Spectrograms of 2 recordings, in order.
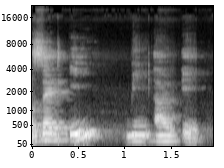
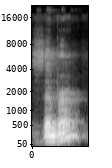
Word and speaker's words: zebra: Next, the animal Z E B R A. Brits pronounce it as zebra.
